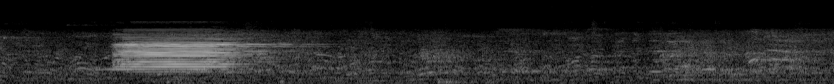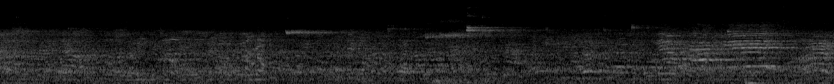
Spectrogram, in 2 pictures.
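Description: A crowd murmurs and chatters in the background.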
